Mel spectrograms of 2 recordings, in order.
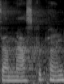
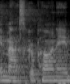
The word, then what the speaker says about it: mascarpone: mascarpone cheese with some heavy cream and some sugar, as well as vanilla and bourbon.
